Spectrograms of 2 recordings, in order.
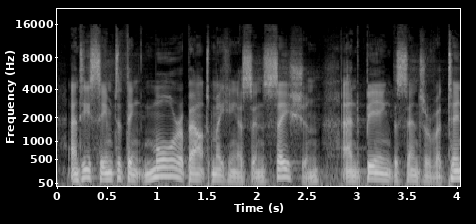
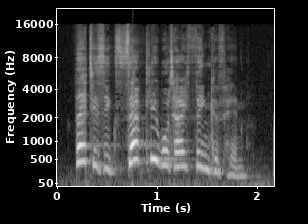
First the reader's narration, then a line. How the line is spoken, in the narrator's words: cried Marianne, immediately agreeing with her hero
